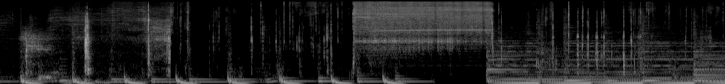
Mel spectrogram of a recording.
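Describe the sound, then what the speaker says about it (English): Pneumatic air wrench spinning out 14mm rear seat bolts on a Toyota Highlander, several short ratcheting bursts in quick succession followed by a longer continuous whir, close and fairly loud with no talking. "We're gonna be using an air wrench today, which is super helpful, but you don't necessarily need one."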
